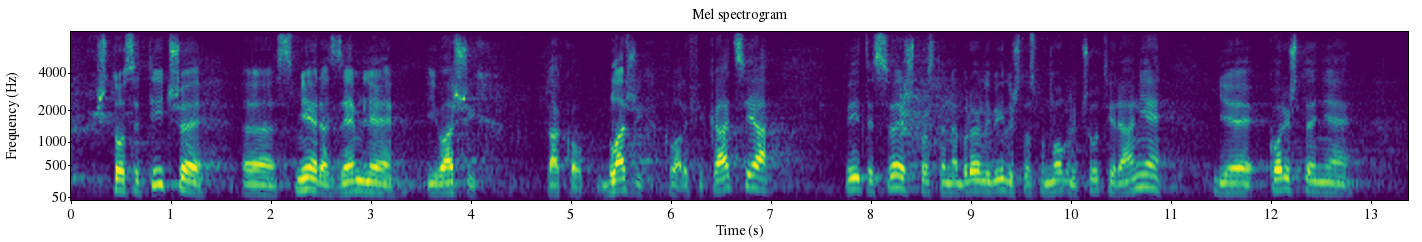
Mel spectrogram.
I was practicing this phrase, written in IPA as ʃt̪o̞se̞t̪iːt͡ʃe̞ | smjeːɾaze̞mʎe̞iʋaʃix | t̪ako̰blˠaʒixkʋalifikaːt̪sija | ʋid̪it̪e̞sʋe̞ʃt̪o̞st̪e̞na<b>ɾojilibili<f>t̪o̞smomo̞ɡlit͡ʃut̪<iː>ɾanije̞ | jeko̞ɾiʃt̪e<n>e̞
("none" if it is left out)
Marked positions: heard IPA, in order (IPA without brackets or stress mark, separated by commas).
b, ʃ, i, ɲ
